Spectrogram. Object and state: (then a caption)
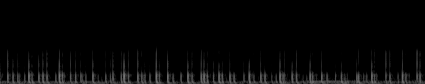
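Cork coaster. A thin, solid, toast-shaped cork coaster about the size of a palm is held upright in both hands and tapped with the fingernails of both hands. About 27 quick, uneven taps land in rapid flurries, each a dull, soft knock centered low-mid with almost no high end. Every tap dies away almost instantly.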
